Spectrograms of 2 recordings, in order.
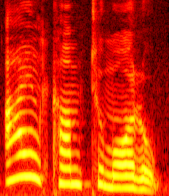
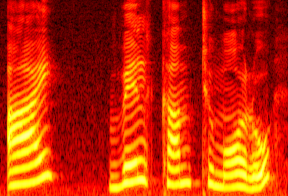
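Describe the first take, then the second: First: I and will merge into one short syllable. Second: I and will are said as two full words. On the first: "When you're contracting I plus will" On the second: "So in a sentence"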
